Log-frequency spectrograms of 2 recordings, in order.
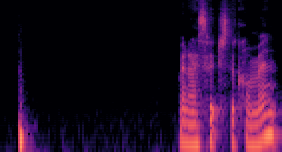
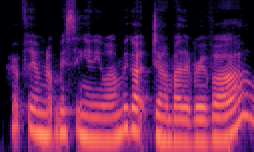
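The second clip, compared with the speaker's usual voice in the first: normal talking voice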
